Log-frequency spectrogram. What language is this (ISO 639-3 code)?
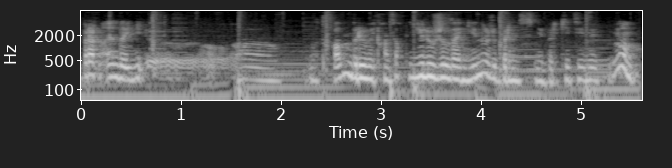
kaz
